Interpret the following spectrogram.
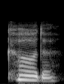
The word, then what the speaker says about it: cadre: cadre, cadre, cadre, তাহলে আমরা যে মানে বিসিএস বিসিএস ক্যাডার ক্যাডার বলে বলে একবারে ফেটে ফেলাই, তাহলে দেখো 100% ভুল। রাইট প্রোনাউন্সিয়েশন খা। Carder. Carder. Carder.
